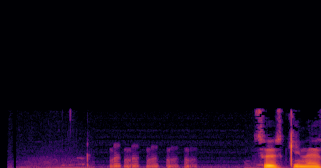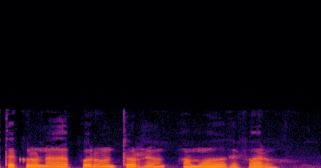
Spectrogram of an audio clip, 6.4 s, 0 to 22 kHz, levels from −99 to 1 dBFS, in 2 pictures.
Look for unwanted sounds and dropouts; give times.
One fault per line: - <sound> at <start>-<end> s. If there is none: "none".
- laugh at 1.1-2.0 s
